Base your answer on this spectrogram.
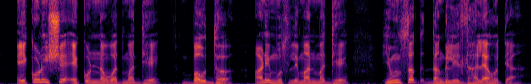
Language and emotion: Marathi, neutral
